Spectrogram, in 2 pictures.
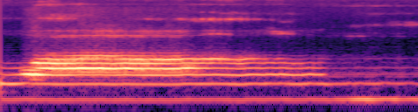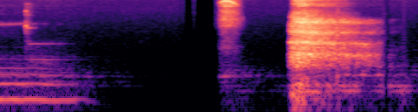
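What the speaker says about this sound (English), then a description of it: "Inhaling through the nose." A long, steady hummed Om fades out during a yoga pranayama session, followed by a few seconds of quiet and then one sharp, close deep inhale through the nose near the end.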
